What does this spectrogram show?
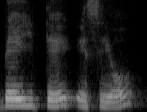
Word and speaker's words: Bitso: Taurus que mencionaste Okay Se refiere a bito no es B i t s o Ah es que escribió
